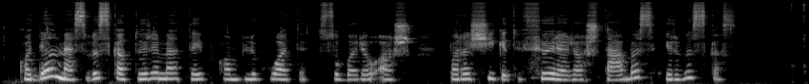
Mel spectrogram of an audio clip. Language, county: Lithuanian, Kaunas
